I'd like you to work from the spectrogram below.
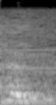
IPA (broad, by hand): həʊm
